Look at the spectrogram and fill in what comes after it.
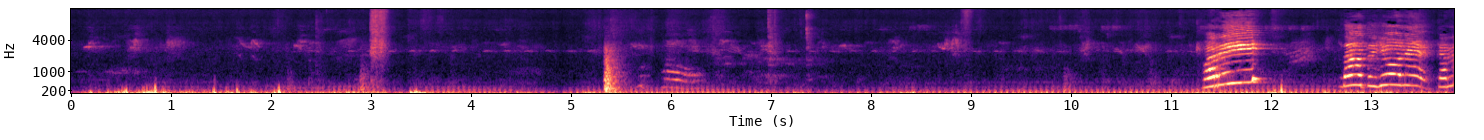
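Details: Cat named Sross, hungry and staying near food with her baby kitten: after a stretch of quiet rustling and scattered clicks, two loud, high, arched meows with rich overtones ring out close together near the end.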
